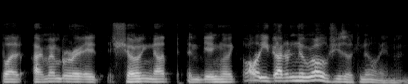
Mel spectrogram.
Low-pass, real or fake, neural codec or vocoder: 7.2 kHz; fake; codec, 24 kHz, 1.5 kbps, HILCodec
